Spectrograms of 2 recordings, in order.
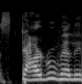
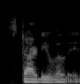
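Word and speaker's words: Stardew Valley: আমি উচ্চারণ বোধহয় ভুল করতেছি, আমি স্টারডু ভ্যালি, স্টারডিউ ভ্যালি যেরকম, দিস ওয়ান।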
